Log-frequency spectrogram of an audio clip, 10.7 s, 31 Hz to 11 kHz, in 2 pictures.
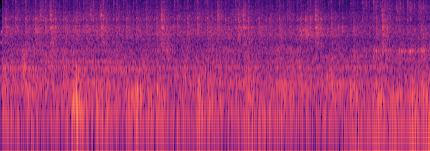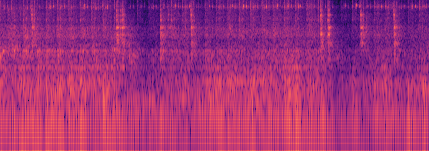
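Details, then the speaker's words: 2015 Chevy Silverado 2500HD, about 197,000 miles, mic on passenger frame rail while backing up and stopping: loose metallic rattle and clicks not following revs, unchanged with serpentine belt off; starter drive chattering against flywheel. "that was a noise that was very perplexing. So what I did is pulled the front belt off, and serpentine belt off. The noise was still there, didn't change a thing."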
